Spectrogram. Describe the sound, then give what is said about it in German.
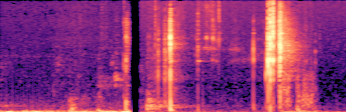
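A screw-cap bottle of Silvaner wine from Franken, Germany, being opened: scattered small clicks and taps, then a short, bright burst of crackling metallic clicks as the seal breaks. Nobody speaks. “Wir haben keine Colaflasche geöffnet, gerade und auch keine Sprudelflasche, sondern eine Flasche Silvaner aus Franken.”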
